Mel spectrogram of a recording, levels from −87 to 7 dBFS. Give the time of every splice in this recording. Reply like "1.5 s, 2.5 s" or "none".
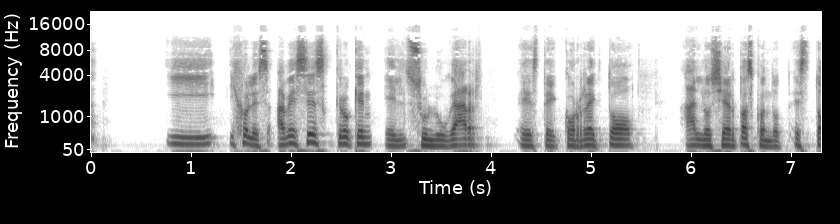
2.8 s

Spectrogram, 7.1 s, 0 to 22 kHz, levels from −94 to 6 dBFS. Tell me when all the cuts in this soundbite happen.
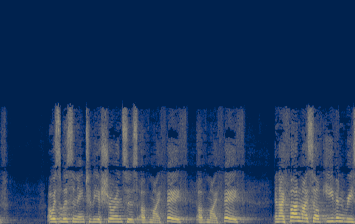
1.2 s, 3.9 s

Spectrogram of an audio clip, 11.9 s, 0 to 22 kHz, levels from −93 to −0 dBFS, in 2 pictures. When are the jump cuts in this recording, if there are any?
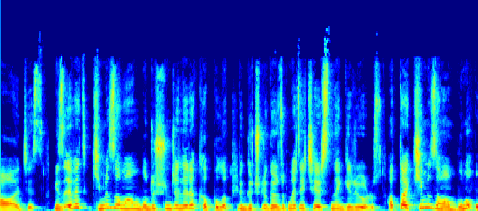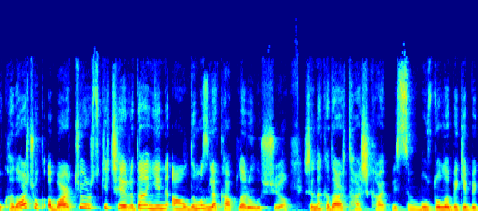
3.0 s, 3.7 s

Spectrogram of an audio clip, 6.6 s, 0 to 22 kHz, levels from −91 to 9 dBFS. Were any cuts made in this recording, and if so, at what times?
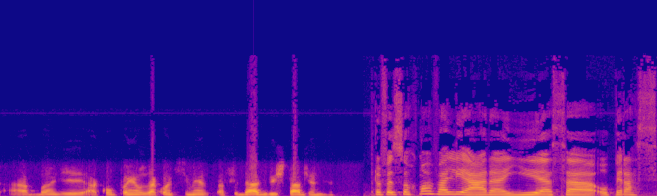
2.1 s, 3.0 s, 4.2 s

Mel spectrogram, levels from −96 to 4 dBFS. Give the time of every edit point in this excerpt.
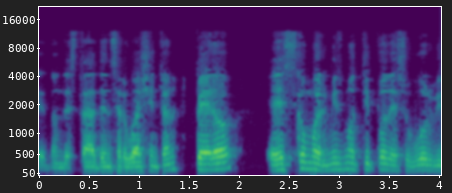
1.5 s, 2.6 s

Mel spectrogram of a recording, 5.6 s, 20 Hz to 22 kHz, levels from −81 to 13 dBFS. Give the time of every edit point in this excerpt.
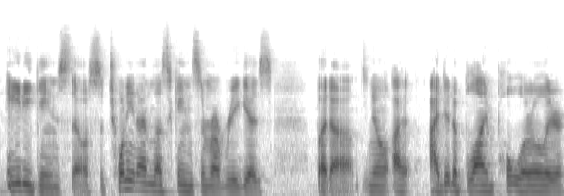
3.6 s

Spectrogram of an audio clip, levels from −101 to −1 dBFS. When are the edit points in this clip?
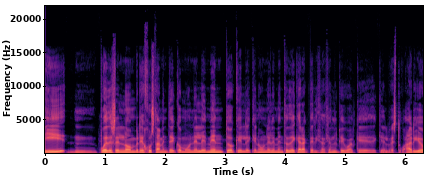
1.2 s, 3.5 s, 4.9 s

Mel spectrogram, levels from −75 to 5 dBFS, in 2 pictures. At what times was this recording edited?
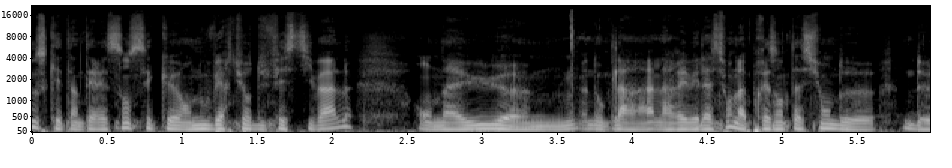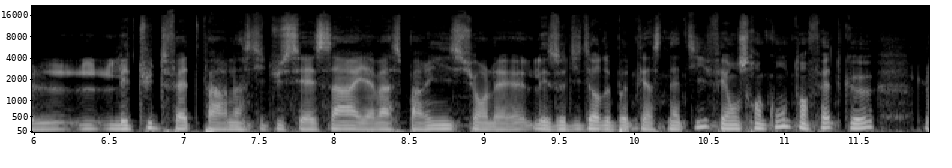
5.7 s

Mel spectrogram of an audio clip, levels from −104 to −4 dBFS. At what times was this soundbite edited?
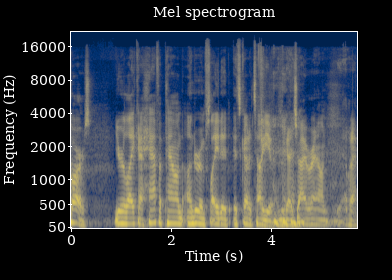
none

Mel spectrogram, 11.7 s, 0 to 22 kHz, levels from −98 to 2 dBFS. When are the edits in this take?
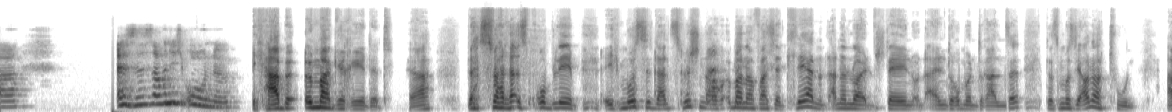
8.8 s, 10.1 s

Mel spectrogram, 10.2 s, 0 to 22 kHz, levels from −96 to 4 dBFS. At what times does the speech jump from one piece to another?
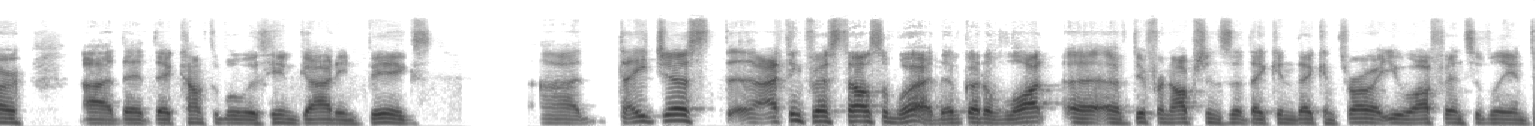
none

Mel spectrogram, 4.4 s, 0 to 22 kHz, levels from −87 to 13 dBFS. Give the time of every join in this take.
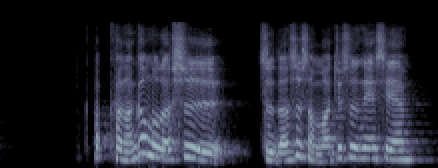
2.5 s

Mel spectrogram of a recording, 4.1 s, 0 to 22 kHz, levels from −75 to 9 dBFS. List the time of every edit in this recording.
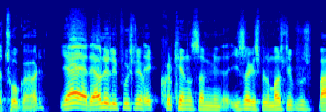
1.4 s, 1.8 s, 2.1 s

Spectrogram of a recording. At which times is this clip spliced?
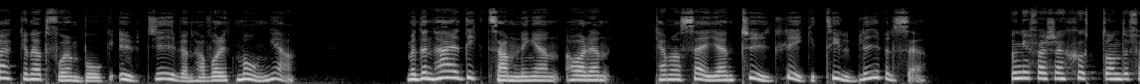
none

